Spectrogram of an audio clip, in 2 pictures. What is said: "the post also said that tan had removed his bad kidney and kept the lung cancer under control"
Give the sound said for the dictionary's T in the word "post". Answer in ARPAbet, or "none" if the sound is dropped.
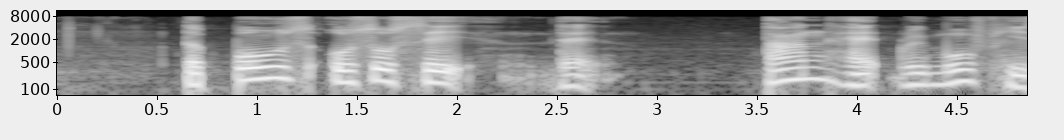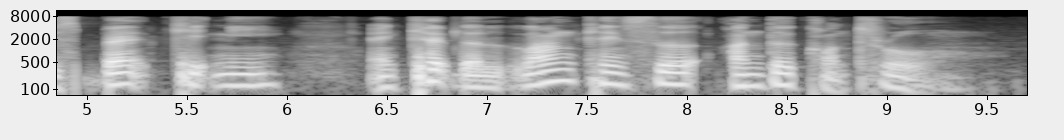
none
